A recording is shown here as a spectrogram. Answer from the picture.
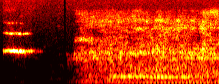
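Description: Near silence on a video call, with a faint low hum starting about a second in.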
